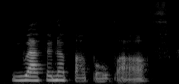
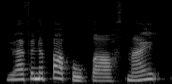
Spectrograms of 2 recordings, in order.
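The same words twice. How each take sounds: First: Said in the usual way. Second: Quick, louder jab at a mate; cheeky Cockney banter. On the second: Shown as a demonstration. Englishman demoing slang to Americans, quick cheeky banter. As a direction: rattle it off like teasing a friend at the pub. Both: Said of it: "That's a Cockney rhyme for bath".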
